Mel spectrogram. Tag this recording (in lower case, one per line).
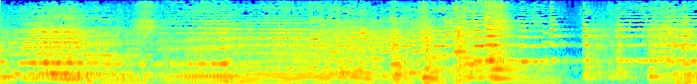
musical instrument
music
fiddle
